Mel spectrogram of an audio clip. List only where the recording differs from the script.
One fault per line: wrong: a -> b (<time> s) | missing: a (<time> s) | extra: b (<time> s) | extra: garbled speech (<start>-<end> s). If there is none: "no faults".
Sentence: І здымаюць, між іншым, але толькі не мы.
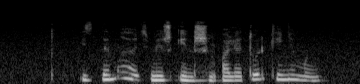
no faults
